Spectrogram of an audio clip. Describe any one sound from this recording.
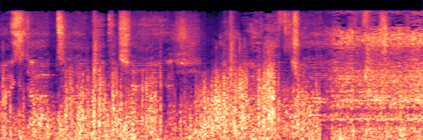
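A young man speaks with animation close to the microphone, outdoors in wind.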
